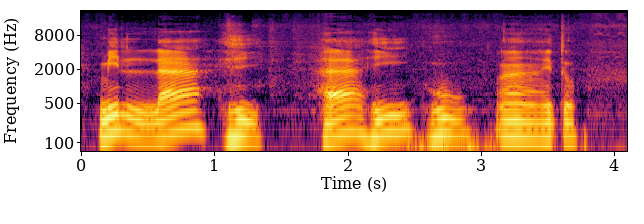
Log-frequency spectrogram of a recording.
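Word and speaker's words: بِسْمِ اللهِ: Millai, millai. Nah, ini kan kurang tepat. Jangan sampai kita membacanya bismillahi. Harusnya kan millahi.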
